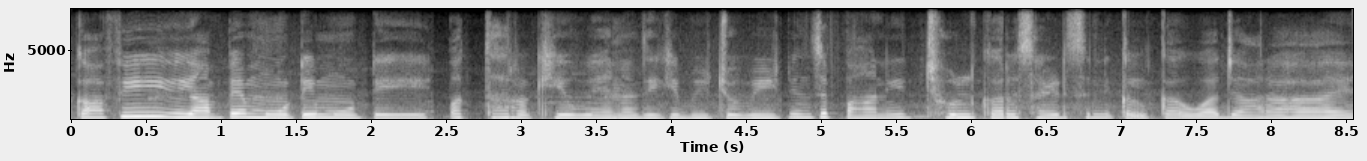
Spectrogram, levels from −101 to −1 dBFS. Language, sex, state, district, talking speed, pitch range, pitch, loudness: Hindi, female, Goa, North and South Goa, 155 wpm, 215-235 Hz, 225 Hz, -17 LUFS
